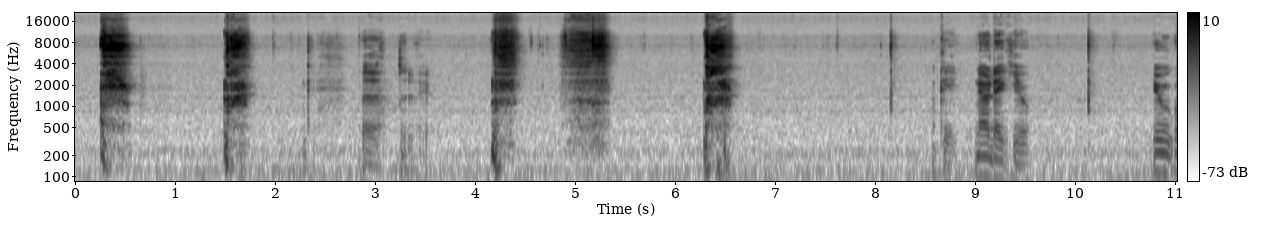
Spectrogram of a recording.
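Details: Acted hiccups in a Charlie Chaplin film scene: repeated short throaty bursts with brief voiced sounds between them.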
